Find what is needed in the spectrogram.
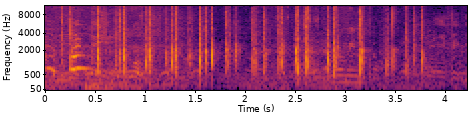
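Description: Scattered hand clapping from a small outdoor audience, a quick irregular patter of individual claps that starts about half a second in and thins out near the end.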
